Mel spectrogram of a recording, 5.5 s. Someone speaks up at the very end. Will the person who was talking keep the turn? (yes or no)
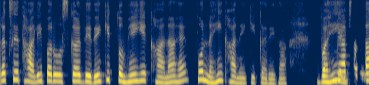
yes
